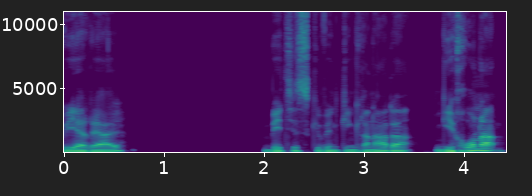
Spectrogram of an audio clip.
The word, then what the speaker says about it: Girona: Guck mal, ihr habt das auch letzte Folge gemacht und ich weiß, ihr frontet mich immer gerne wegen irgendwelchen Sachen, aber Girona ist absolut falsch ausgesprochen. Schon seit Ewigkeit. – Girona.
